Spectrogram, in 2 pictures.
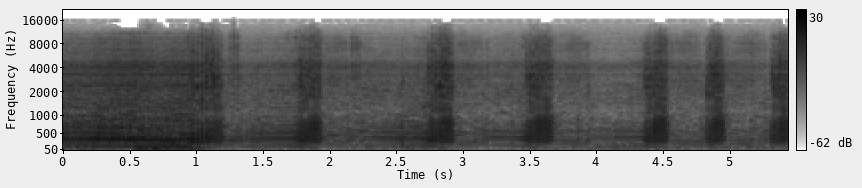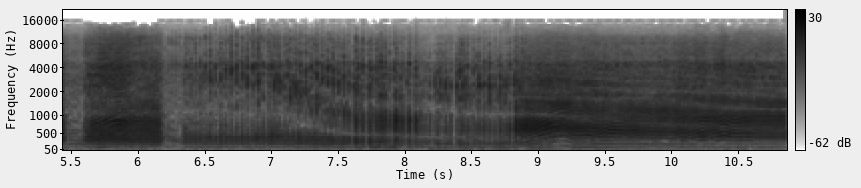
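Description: Hillclimb motorcycle engine revved at the starting line in a series of short throttle blips, then held at high revs as the bike launches. About nine seconds in the engine surges louder and climbs in pitch as the bike goes up the hill.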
